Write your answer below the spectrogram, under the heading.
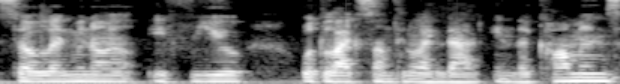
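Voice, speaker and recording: With a Spanish accent, a man speaks in a bright, sharp tone and fairly even intonation. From Spain. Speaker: book reviewer. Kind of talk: casual recommendation talk to camera. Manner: hesitant with many fillers.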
